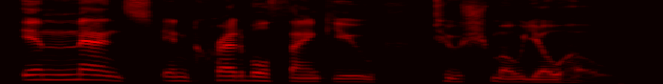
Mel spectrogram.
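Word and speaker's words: Schmoyoho: incredible thank you to shmoyoho accent on the yo where's the whole i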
